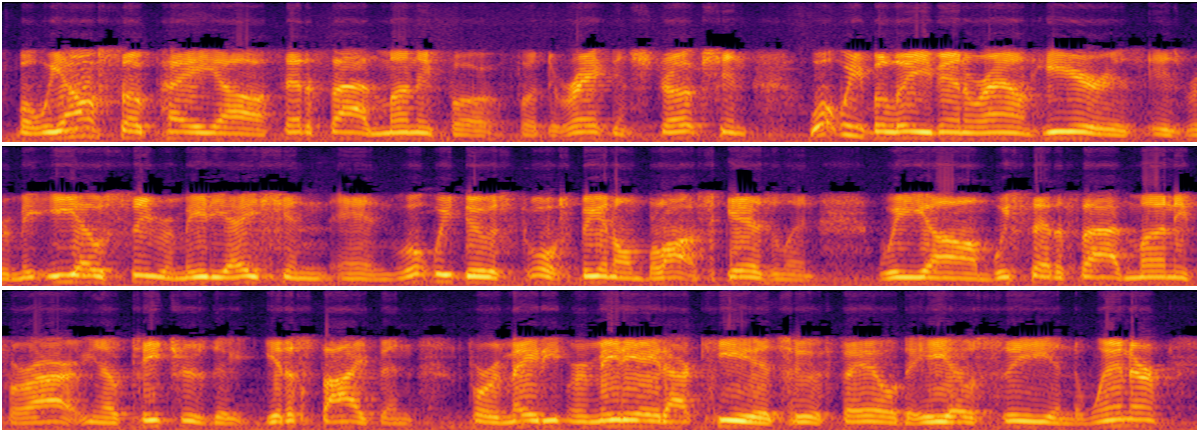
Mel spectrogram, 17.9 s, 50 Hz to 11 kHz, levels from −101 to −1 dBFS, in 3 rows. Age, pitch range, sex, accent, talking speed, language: 40-59, 120-150 Hz, male, American, 210 wpm, English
